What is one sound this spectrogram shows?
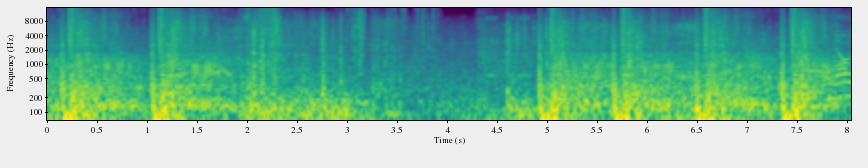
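Heavy gunshots boom one after another.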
